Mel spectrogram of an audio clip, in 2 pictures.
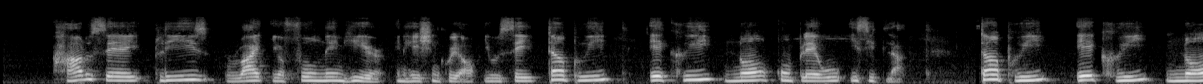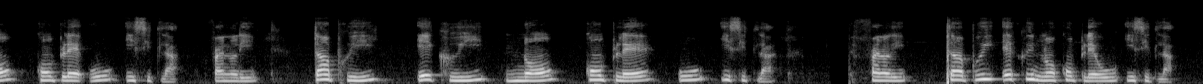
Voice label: Please write your full name here in Haitian Creole Tanpri ekri non konple ou isit la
